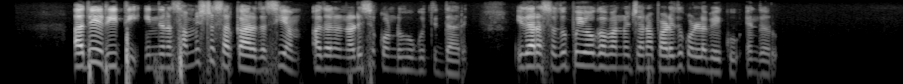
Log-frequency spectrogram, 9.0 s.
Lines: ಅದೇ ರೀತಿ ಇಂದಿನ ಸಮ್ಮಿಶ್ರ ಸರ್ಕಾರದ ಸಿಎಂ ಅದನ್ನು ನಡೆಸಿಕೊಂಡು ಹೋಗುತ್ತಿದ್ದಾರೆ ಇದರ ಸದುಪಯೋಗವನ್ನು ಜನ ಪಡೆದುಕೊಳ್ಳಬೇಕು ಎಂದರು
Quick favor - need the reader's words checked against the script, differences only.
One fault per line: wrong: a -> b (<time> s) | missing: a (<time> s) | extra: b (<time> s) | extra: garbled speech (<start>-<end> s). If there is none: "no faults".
no faults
